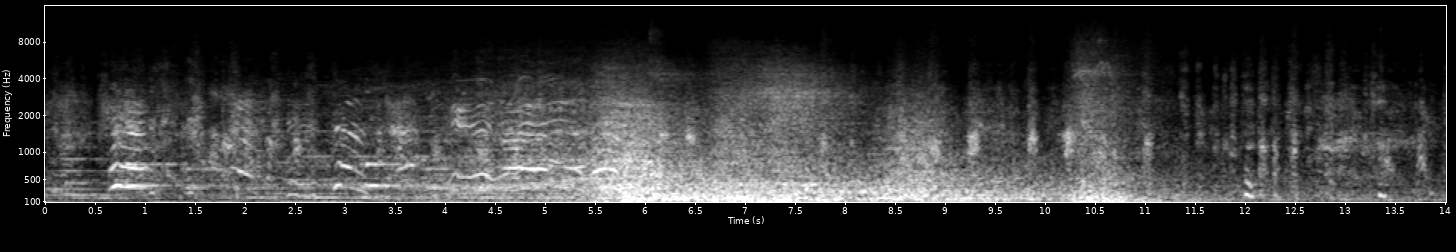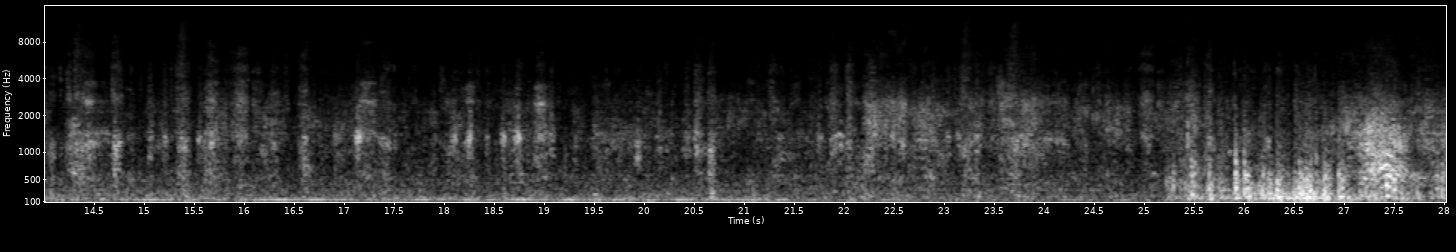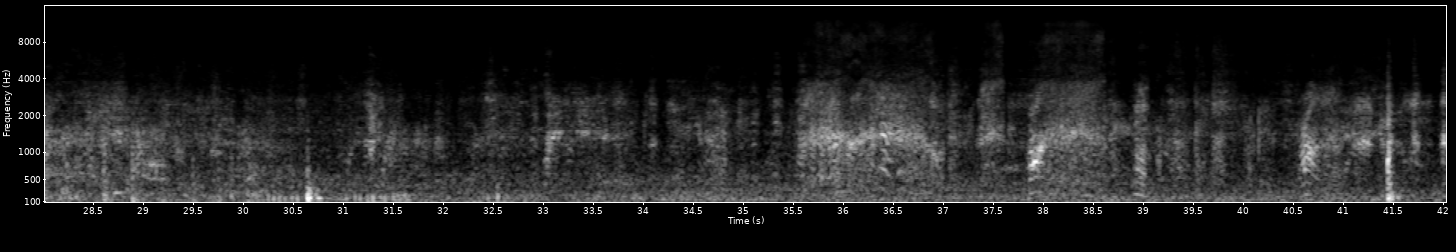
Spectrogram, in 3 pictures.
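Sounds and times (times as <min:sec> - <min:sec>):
rasping breathing and growls: 0:00.0 - 0:42.0.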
